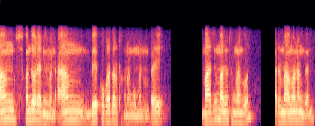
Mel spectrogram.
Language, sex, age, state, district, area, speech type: Bodo, male, 18-30, Assam, Kokrajhar, urban, conversation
